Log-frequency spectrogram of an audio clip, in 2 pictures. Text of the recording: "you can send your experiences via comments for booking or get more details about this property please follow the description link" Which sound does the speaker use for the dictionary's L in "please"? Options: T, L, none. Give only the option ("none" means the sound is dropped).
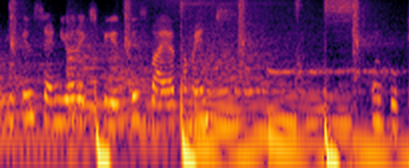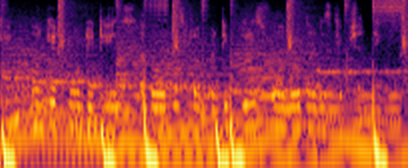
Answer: L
